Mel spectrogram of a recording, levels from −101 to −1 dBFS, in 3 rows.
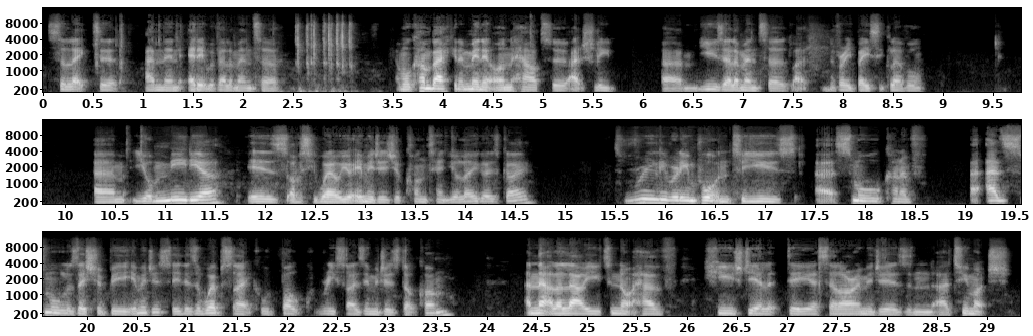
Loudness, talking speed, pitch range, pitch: -23 LUFS, 165 wpm, 100-115 Hz, 105 Hz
